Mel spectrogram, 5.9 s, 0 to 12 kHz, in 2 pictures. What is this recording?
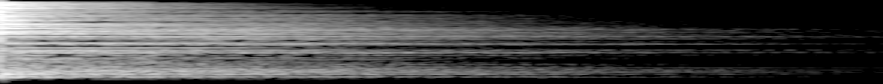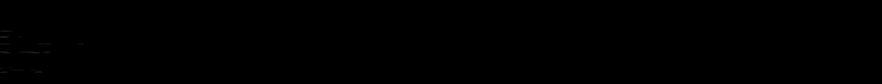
KZildjianIstanbul20Ride2220GramsSkibaModifiedBell
Sampled from a 20 inch K. Zildjian Istanbul ride from the 1950s, and subsequently modified by master cymbal smith Mike Skiba for a final weight of 2220 grams. Recorded with stereo PM mics.This is a hard stick tip hit on the bell or cup of the cymbal.
skiba, cymbal, percussion, zildjian, vintage, istanbul, drums, ride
